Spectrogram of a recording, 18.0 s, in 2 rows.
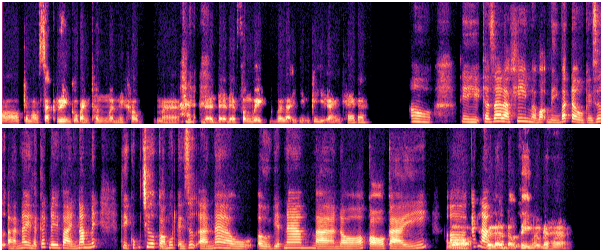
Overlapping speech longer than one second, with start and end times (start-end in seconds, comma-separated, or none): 15.6-17.2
